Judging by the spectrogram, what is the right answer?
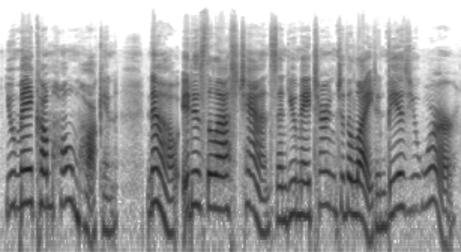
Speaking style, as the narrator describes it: Merriman cried out

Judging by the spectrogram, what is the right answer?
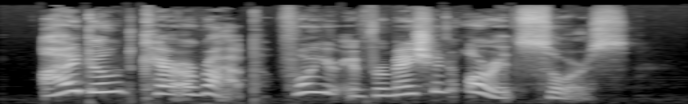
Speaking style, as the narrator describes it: the other interrupted impatiently

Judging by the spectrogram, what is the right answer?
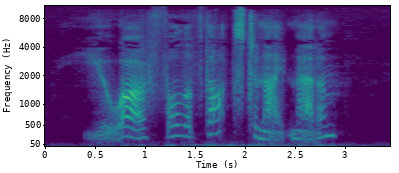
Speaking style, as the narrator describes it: the old woman spake softly, and said

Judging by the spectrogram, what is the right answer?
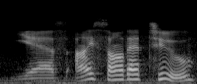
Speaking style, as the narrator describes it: Queen Sophie chuckled

